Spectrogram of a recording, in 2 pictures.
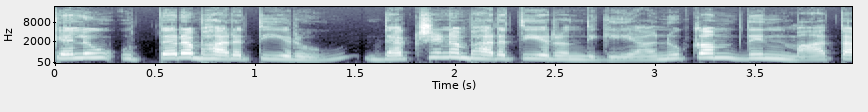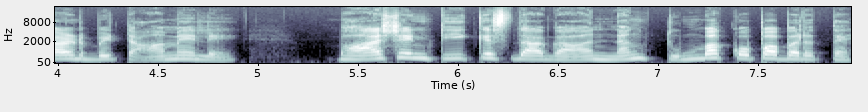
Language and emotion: Kannada, angry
